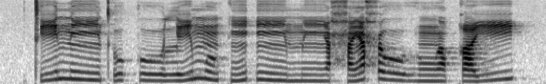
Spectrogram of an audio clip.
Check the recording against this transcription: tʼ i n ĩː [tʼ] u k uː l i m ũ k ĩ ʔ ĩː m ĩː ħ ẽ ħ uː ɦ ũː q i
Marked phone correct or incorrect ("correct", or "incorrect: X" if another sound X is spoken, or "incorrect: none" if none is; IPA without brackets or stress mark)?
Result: correct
